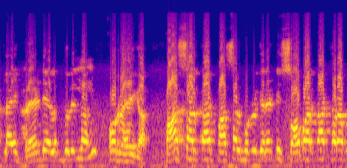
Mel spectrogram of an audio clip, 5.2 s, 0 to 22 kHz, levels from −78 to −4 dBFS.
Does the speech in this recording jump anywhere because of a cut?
no; 0 cuts

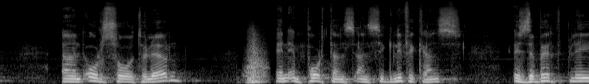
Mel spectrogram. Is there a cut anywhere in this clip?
yes; 1 cut; at 2.4 s

